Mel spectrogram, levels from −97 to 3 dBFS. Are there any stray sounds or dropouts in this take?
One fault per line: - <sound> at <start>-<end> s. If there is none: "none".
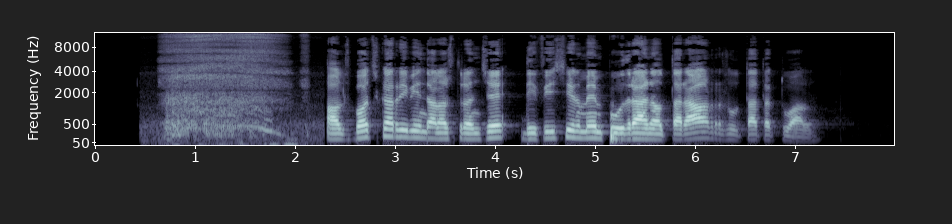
- sneeze at 0.6-2.2 s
